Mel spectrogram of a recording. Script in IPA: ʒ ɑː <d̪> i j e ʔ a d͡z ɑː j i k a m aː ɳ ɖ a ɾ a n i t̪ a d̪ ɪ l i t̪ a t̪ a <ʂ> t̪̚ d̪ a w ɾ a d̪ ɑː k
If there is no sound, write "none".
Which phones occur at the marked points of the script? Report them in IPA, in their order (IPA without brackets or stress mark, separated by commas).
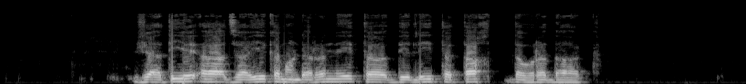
t̪, x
